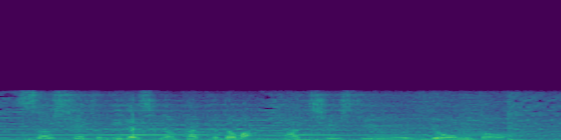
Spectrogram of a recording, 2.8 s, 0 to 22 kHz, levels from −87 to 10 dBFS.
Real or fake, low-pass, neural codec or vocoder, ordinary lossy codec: fake; none; codec, 16 kHz, 0.4 kbps, LongCat-Audio-Codec; none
